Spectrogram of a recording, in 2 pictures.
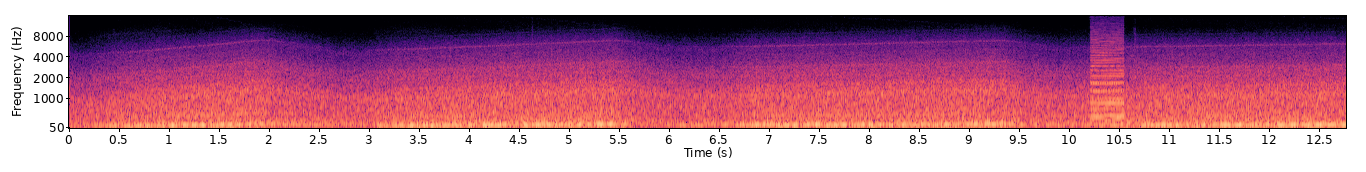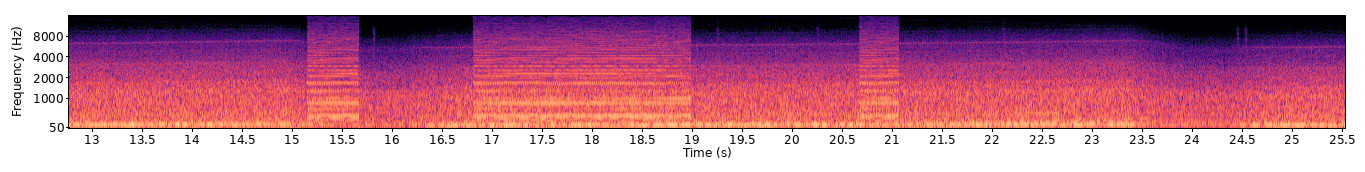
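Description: A bus engine drones steadily, its whine rising through the gears and dropping at each gear change.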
